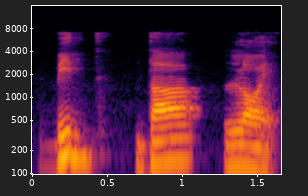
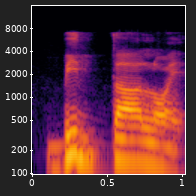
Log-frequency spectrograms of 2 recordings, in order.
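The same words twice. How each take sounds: First: Very slow, pausing between each syllable of বিদ্যালয়; broken into syllables. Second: Said in the usual way. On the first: Shown as a demonstration. Teacher showing students the syllables of বিদ্যালয়, slowly broken up. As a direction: say বিদ্যালয় in three separate beats, drawn out. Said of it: "ভেঙে ভেঙে উচ্চারণ করলে". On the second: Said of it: "আমরা কিভাবে উচ্চারণ করি বলো তো".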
